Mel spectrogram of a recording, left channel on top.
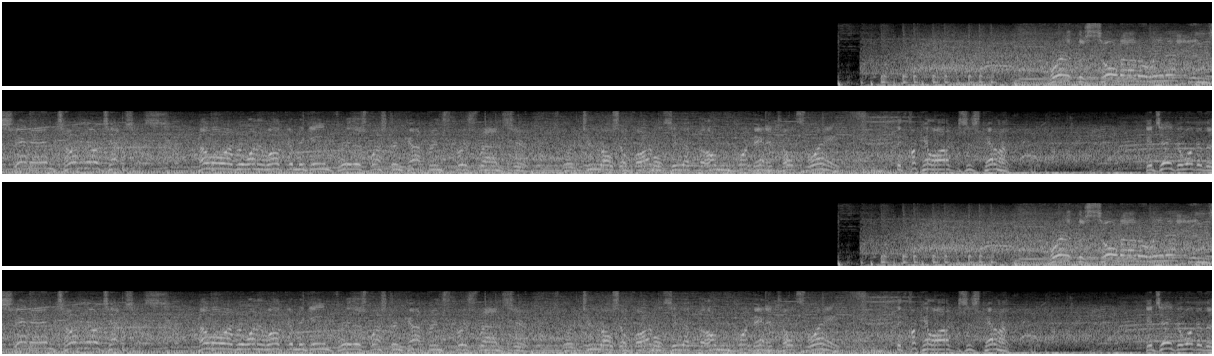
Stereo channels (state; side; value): identical; both; correlation 1.00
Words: We're at the sold-out arena in San Antonio, Texas. Hello, everyone, and welcome to Game 3 of this Western Conference first-round series. We're 2-0 so far. We'll see if the home court advantage holds sway. The Kellogg's is Kevin. You take a look at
